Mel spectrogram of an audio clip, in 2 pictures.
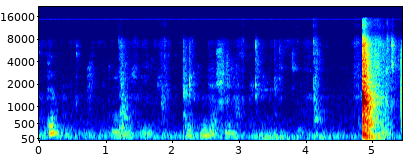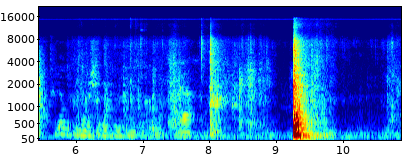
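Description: Two loud, sharp bangs about four and a half seconds apart, each dying away within half a second, over faint talk.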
